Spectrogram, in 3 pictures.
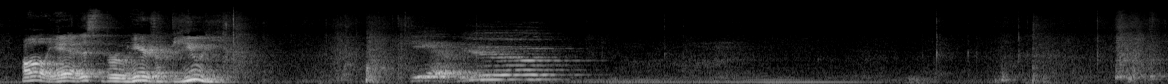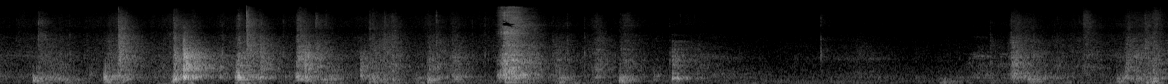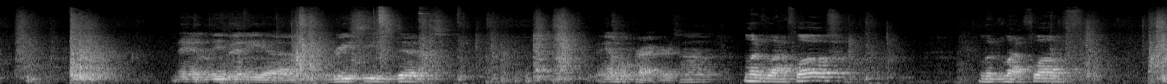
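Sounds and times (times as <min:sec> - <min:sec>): footsteps on wooden floor: 0:09.9 - 0:16.4.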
